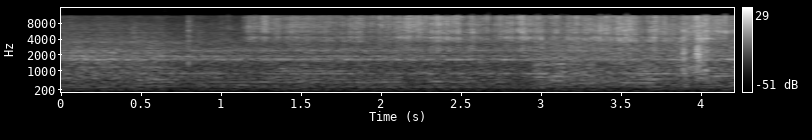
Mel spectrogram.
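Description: Wooden stir stick scraping around inside a paper cup of latte, a rasping scrape from about a second in. Just before the end, a single sharp click.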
